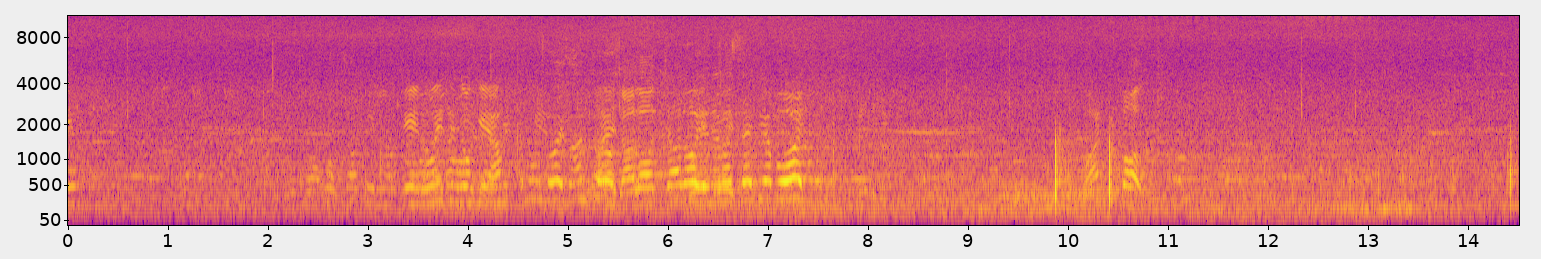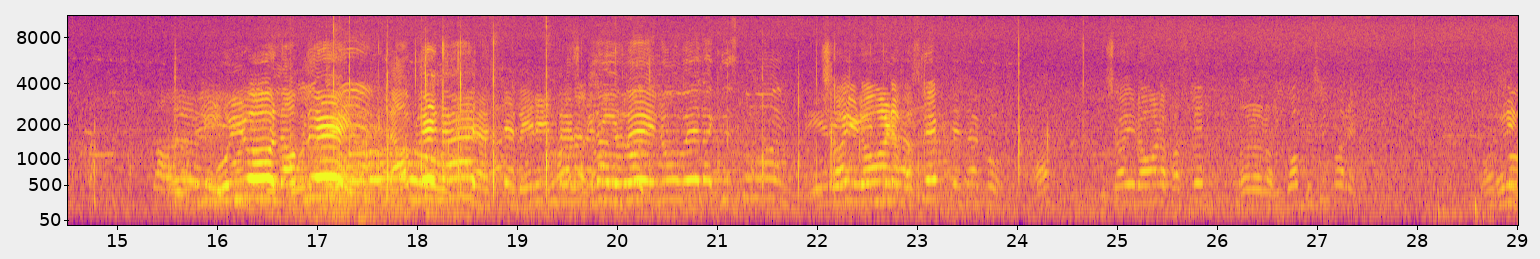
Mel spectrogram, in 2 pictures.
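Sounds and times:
men shouting and calling: 2.6s - 8.1s, 15.4s - 24.3s.

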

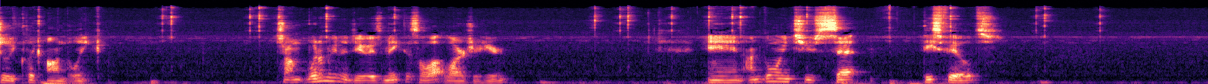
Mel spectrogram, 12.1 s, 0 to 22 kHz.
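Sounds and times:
faint mouse clicks: 1.5s - 1.8s, 2.5s - 3.4s, 5.4s - 8.2s, 10.3s - 11.2s.

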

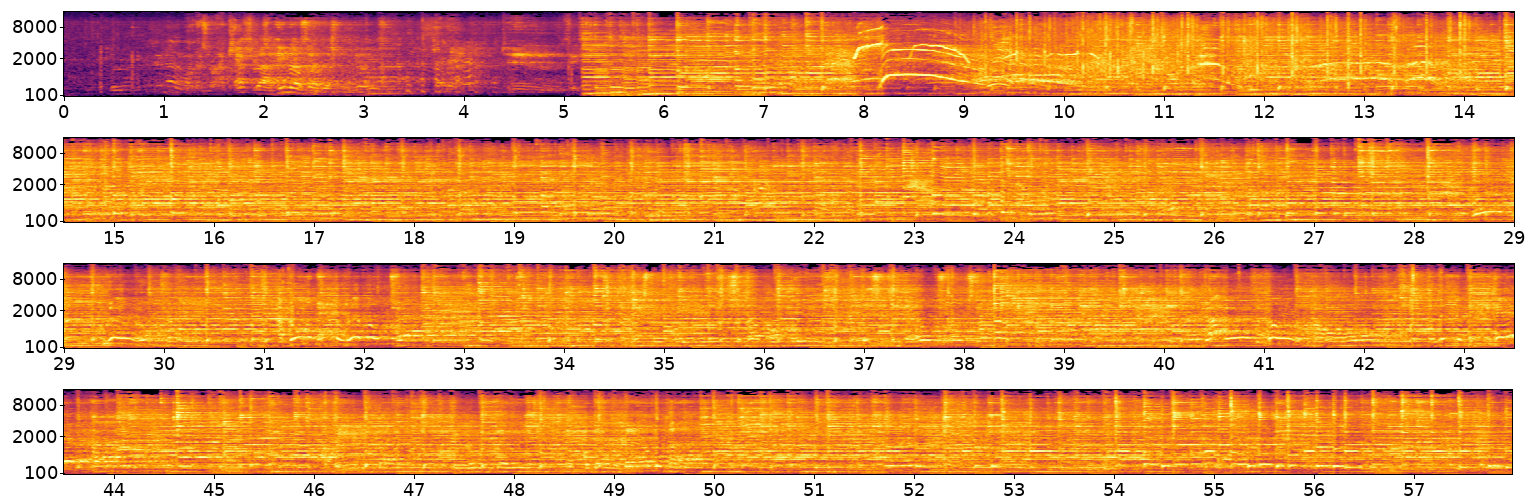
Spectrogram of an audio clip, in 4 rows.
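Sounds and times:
mandolin: 1.4s - 57.9s
banjo: 1.7s - 4.4s, 5.1s - 57.9s
acoustic guitar: 5.0s - 57.9s
upright bass: 5.1s - 57.9s.

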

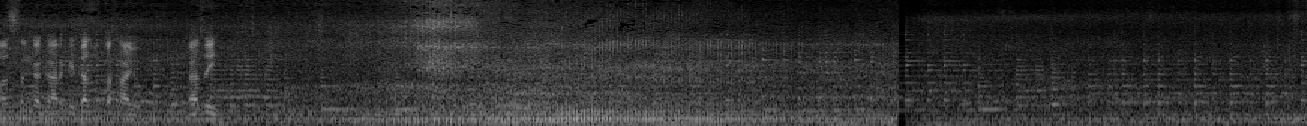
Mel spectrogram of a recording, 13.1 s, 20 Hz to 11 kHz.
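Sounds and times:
motor vehicle passing by: 0.0s - 9.0s
background music: 0.0s - 13.0s.

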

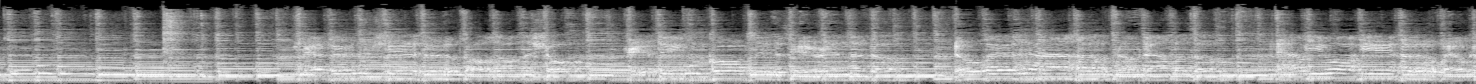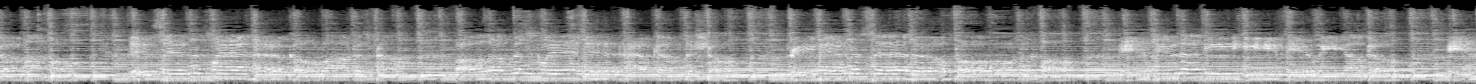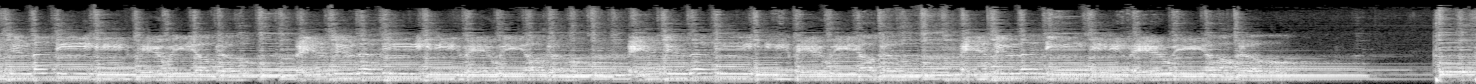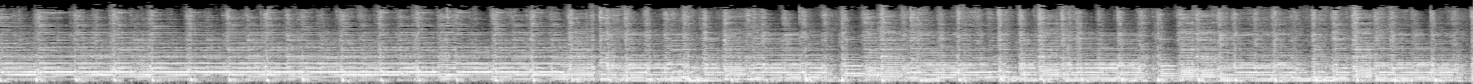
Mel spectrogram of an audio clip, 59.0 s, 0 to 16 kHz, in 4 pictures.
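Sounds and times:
resonator guitar picking: 0.0s - 59.0s.

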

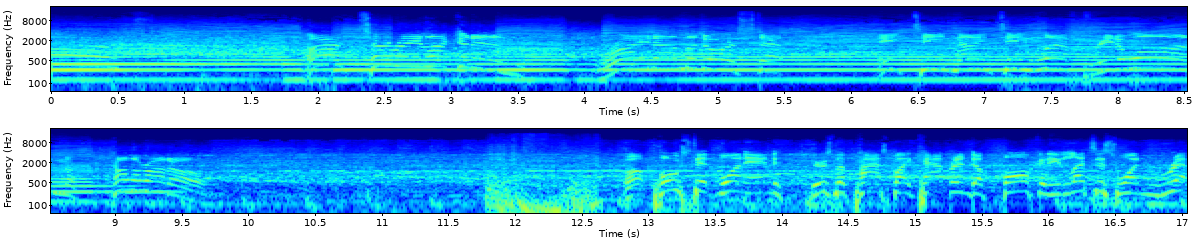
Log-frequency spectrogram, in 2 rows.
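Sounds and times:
arena goal horn blaring: 0.0s - 9.9s
crowd cheering: 0.0s - 17.0s.

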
